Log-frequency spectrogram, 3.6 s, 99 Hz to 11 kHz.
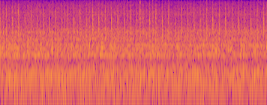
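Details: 2001 Mitsubishi Galant 2.4 4G64 petrol idling: a light, crisp lifter tick about three times a second; possible causes named are oil pump gear misalignment at the timing belt, coke buildup, or failed lifters leaking down.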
